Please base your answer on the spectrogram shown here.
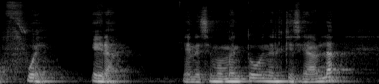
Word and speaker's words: moment: el verbo era o fue era en ese momento en el que se habla fue o era un momento tranquilo aible cesible fijémonos que la palabra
